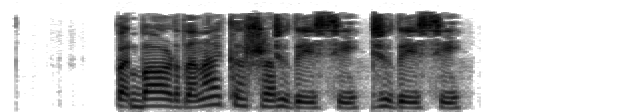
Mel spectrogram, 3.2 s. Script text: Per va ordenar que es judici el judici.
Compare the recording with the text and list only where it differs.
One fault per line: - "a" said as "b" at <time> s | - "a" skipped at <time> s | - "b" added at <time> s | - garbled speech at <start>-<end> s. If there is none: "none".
none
